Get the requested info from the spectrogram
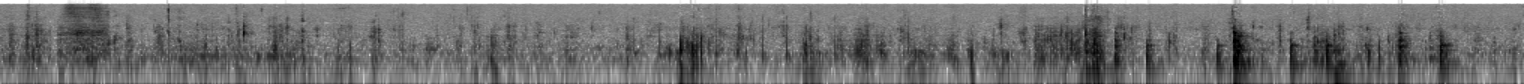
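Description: Close-miked eating sounds: chewing and crunching of kkakdugi (cubed radish kimchi) and jjajangmyeon noodles, with irregular wet mouth clicks and smacks, busiest a few seconds before the end.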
